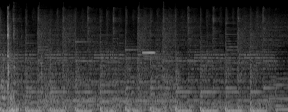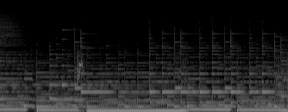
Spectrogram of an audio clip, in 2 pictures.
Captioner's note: sound of Tractor Starting Up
